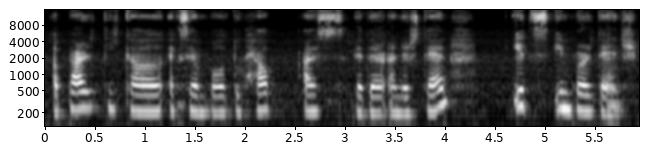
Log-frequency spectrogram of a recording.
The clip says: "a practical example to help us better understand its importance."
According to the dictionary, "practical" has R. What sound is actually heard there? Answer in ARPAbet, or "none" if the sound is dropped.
none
